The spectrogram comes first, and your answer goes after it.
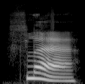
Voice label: "flair", spelling

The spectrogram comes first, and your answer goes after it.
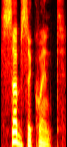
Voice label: "subsequent", spelling

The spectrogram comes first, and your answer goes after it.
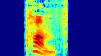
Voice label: "pump", voice spelling

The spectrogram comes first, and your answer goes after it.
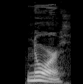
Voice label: "north", voice, spelling

